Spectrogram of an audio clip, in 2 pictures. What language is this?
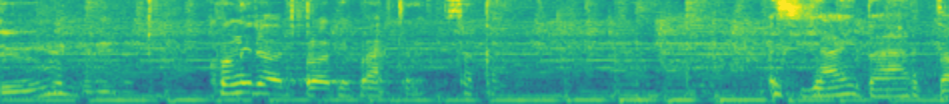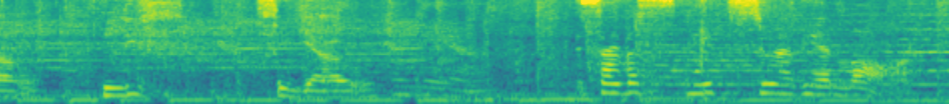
Dutch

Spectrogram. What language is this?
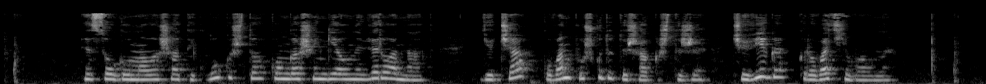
Mari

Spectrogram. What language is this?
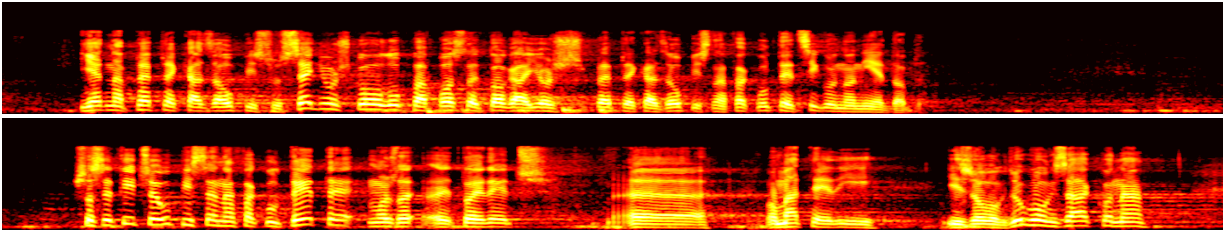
Serbian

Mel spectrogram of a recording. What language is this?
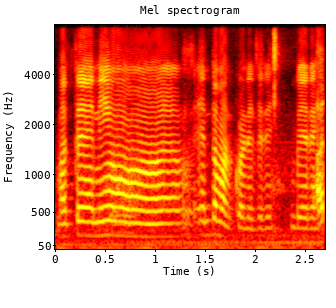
Kannada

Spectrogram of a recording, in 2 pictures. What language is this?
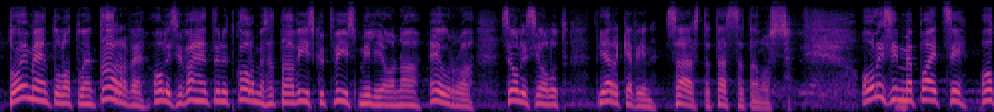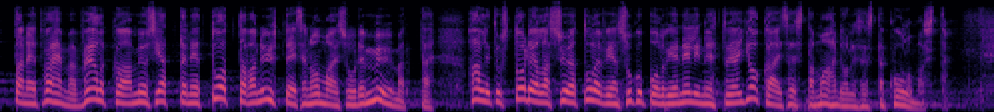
Finnish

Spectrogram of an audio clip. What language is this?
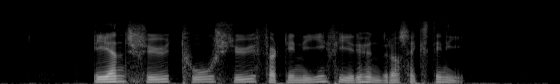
Norwegian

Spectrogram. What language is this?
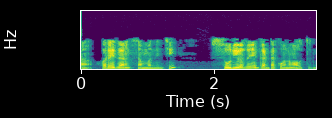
Telugu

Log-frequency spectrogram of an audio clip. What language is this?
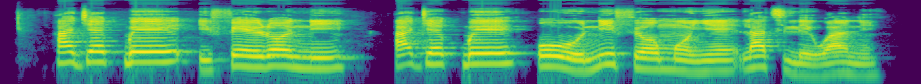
Yoruba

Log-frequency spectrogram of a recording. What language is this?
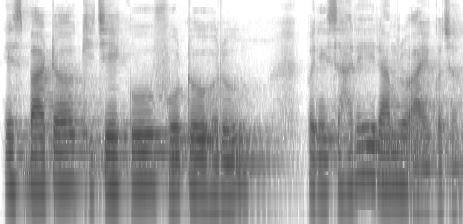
Nepali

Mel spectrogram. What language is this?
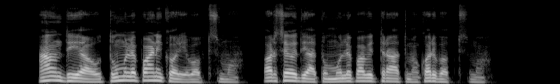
Mahasu Pahari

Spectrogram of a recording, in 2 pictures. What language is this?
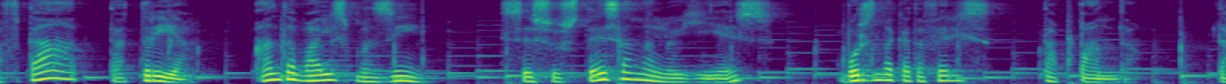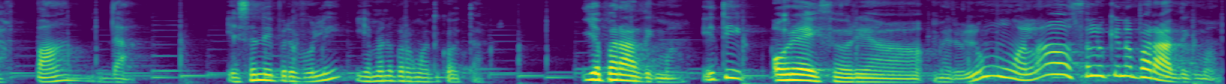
Greek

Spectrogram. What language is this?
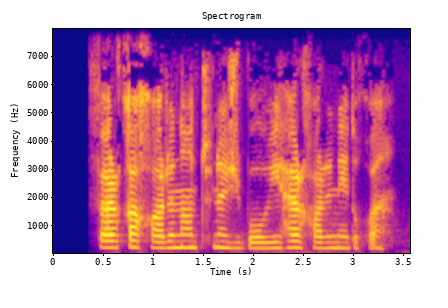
Kurdish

